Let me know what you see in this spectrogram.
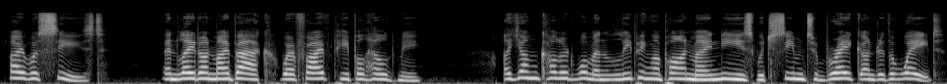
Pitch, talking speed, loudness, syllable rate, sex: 240 Hz, 175 wpm, -15 LUFS, 4.8 syllables/s, female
